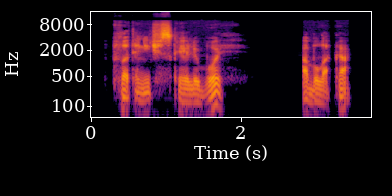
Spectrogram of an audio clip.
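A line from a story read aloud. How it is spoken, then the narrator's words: Muttering. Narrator (Russian): пробормотал он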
